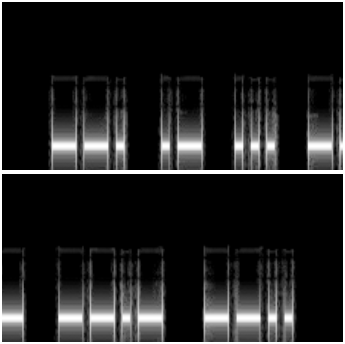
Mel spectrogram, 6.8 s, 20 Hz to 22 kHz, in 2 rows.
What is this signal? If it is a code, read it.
Morse code, heard as a keyed tone, about 15 wpm, spaced as for 13 wpm, 600 Hz. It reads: GASMQZ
